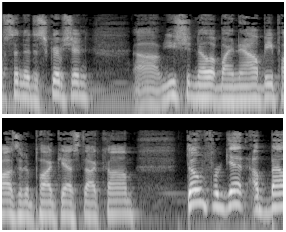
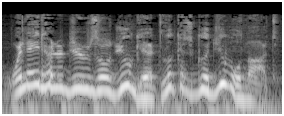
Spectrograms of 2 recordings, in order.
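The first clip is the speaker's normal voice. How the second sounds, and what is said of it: Yoda-style character voice. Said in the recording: “my Yoda impression”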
